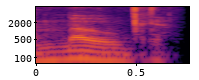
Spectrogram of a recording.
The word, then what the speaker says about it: Moog: In the first commercial synthesizer, it's actually pronounced with an O sound despite its spelling. It's a Moog.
